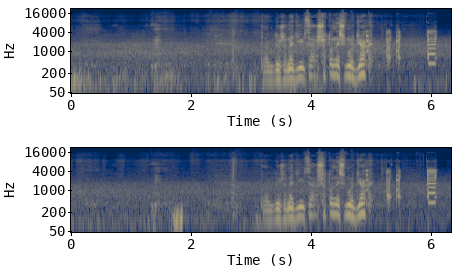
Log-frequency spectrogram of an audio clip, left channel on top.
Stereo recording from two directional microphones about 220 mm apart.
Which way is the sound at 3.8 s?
25° right (ahead or behind).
